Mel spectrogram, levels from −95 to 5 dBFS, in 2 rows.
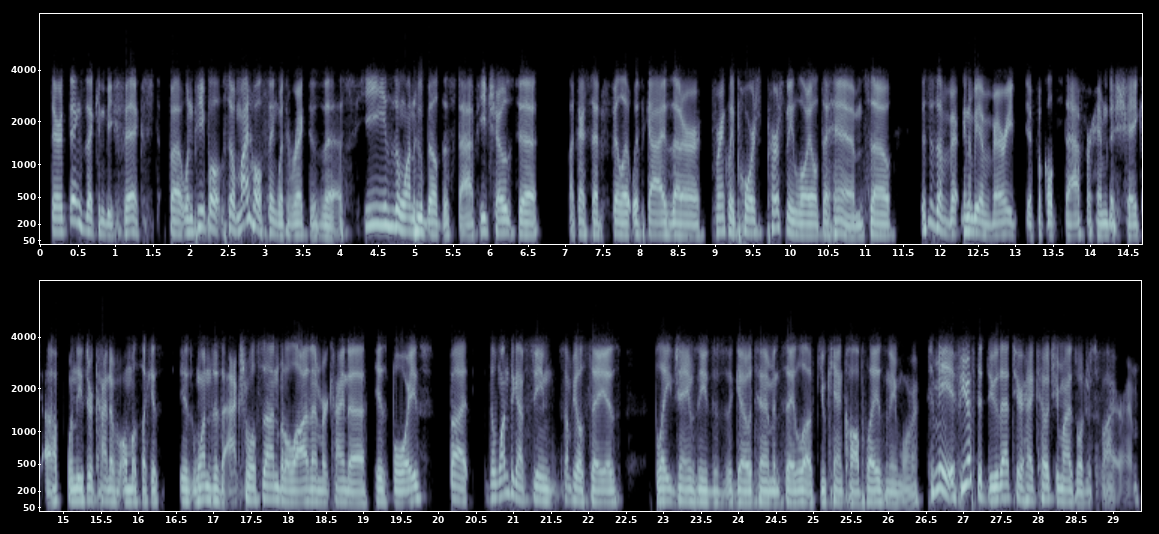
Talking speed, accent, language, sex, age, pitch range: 255 wpm, American, English, male, 20-39, 105-120 Hz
